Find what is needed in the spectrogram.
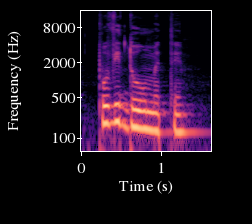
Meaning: to inform, to notify, to advise, to apprise (somebody of something / that: кого́сь (accusative) про щось (accusative) / що)
- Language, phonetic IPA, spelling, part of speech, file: Ukrainian, [pɔʋʲiˈdɔmete], повідомити, verb, Uk-повідомити.ogg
